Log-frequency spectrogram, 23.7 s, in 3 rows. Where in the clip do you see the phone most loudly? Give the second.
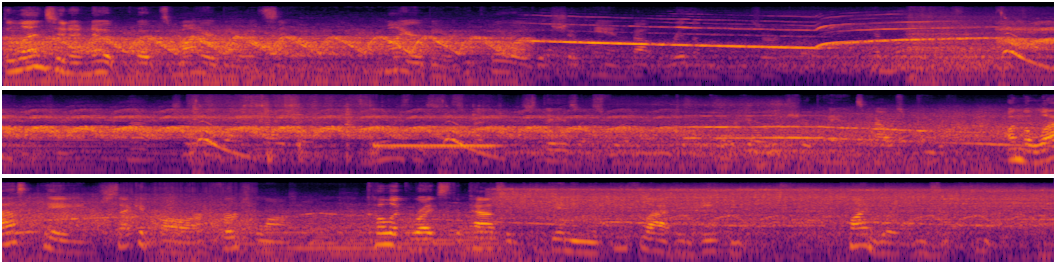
11 s.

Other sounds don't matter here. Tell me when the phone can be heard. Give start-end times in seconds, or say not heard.
9.2-11.7.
